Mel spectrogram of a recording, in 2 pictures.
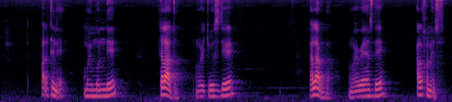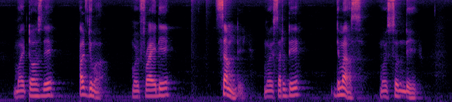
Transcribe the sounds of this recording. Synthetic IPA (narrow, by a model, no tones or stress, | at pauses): altinḛ | mojmunde | tɐlatomojt͡ʃuːs̬de | alaɾba | mɔjwɛs̬de | alxamis | mɔjtɔːs̬de | ɐld͡ʒuma̰ | mɔjfɾajde | samdḛ | mɔjsatude | dimas | mɔjsonde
